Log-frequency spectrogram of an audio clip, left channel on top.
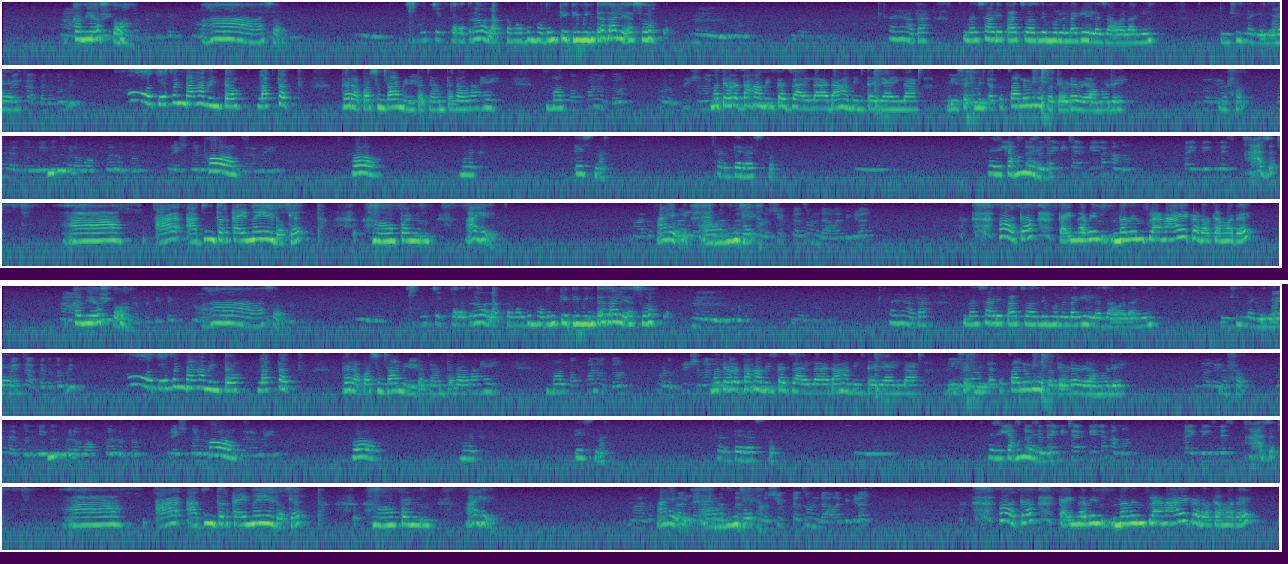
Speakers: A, on the right; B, on the left.
A: हा
B: कमी
A: ते
B: असतो
A: ब्रेक होऊन जातं तिथे हो
B: हा
A: हो
B: असं
A: बरोबर हम्म
B: म चेक करत राहावं लागत मधून मधून किती मिनिटं झाले असं
A: हम्म हम्म बरोबर
B: आणि आता तुला साडेपाच वाजले मुलाला घ्यायला जावं लागेल ट्युशन ला गेलेला
A: पाय पायच
B: आहे
A: जाता का तुम्ही
B: हो ते पण दहा मिनट लागतात घरापासून दहा
A: ओके
B: मिनिटाच्या अंतरावर आहे मग
A: कोण होतो थोडं फ्रेश मन
B: मग
A: होऊन
B: तेवढं
A: जातं
B: दहा
A: माणसं
B: मिनिटात जायला दहा मिनिटं यायला
A: हम्म
B: वीस मिनटात चालूून होत तेवढ्या वेळामध्ये
A: बरेयच
B: असं
A: घरातून निघून
B: हम्म
A: थोडं वॉक पण होतो फ्रेश पण होऊन
B: हो
A: जात जरा माइंड
B: हो मग तेच ना तर बरं असत
A: हम्म
B: तरी
A: सिहस्ताचा
B: का मग घरी
A: काही विचार केला का मग काप रिज <unintelligible>
B: आज हा आ अजून तर काही नाही डोक्यात पण
A: हम्म,
B: आहे
A: माझं पण
B: आहे
A: चाललंय सि
B: अ म्हणजे
A: असतात थोडं शिफ्टच होऊन जावं तिकडं
B: हा का काही नवीन नवीन प्लॅन आहे का डोक्यामध्ये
